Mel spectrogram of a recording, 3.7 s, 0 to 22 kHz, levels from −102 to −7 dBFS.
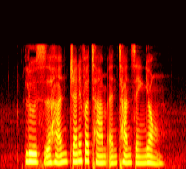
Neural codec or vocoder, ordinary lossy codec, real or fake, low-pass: none; none; real; 7.2 kHz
